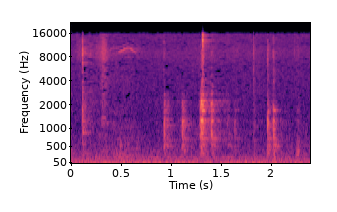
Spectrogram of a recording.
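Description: A few faint clicks and taps from handling a small metal tin enclosure and its power leads, the loudest a little after a second in.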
